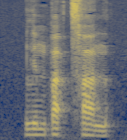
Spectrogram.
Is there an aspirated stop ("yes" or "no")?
yes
